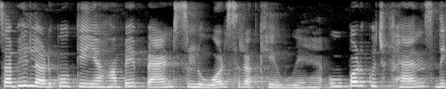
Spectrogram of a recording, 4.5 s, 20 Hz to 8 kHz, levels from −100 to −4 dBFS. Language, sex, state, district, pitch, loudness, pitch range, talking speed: Hindi, female, Bihar, West Champaran, 265 Hz, -18 LUFS, 240-305 Hz, 185 wpm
